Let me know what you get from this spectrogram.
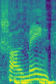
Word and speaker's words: Charlemagne: Eine Britin eben mit französischem Namen. Charlemagne, Charlemagne. Sprich es einfach Charlemagne, hat mir nun jemand geraten, den ich heute eigens kontaktierte, weil er einige Jahre in Manchester verbracht hat.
